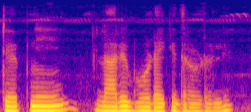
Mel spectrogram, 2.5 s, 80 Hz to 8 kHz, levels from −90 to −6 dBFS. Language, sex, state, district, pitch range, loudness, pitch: Kannada, male, Karnataka, Koppal, 110-125 Hz, -15 LUFS, 120 Hz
